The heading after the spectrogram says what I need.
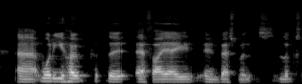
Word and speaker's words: FIA: But if we fast forward to this time next year, autumn 2026, what do you hope the FIA investments looks like, or FIA investments look like? How do I pronounce it, by the way?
